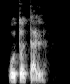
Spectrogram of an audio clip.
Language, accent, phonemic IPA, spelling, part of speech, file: French, France, /o tɔ.tal/, au total, adverb, LL-Q150 (fra)-au total.wav
- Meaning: in total, in all, all told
